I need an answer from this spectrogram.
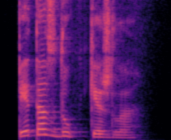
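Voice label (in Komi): пета здук кежлӧ, Komi, female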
